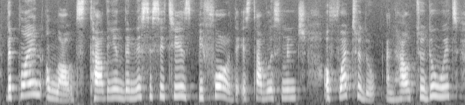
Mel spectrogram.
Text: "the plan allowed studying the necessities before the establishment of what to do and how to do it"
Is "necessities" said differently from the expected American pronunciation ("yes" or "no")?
no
